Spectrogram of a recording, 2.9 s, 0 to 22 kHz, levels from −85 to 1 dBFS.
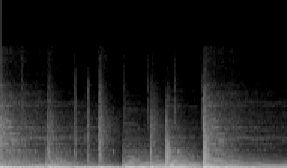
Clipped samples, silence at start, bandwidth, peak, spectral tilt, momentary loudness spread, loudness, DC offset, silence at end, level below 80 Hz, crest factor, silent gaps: under 0.1%; 0 s; 10 kHz; -10 dBFS; -7 dB/octave; 4 LU; -25 LUFS; under 0.1%; 0 s; -26 dBFS; 14 dB; none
